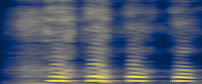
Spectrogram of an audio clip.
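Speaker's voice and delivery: sudden high-pitched laugh; high pained laugh. Acted. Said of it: "began to laugh".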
